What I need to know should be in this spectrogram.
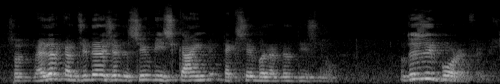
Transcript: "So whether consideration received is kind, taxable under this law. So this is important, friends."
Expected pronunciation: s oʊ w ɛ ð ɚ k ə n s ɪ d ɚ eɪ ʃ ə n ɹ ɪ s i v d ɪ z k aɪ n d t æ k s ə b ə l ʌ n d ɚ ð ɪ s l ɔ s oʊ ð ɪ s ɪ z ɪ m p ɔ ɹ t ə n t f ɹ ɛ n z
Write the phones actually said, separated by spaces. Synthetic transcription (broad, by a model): s oʊ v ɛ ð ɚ k ə n s ɪ d ɚ eɪ ʃ ə n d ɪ s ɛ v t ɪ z k aɪ n d t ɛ k s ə b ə l ʌ n d ɚ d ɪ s n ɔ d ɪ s ɪ z ɪ m p ɔ ɹ t ə n t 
